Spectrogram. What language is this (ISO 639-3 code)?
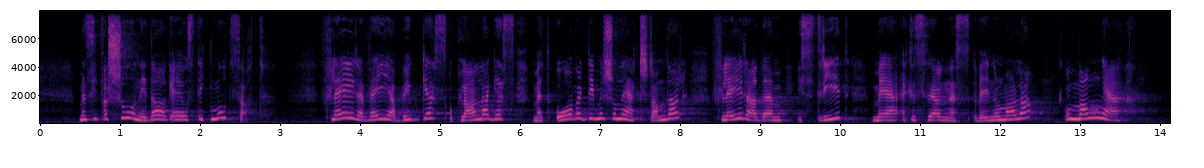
nor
